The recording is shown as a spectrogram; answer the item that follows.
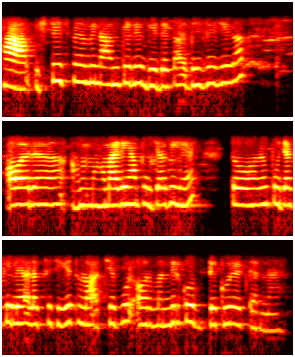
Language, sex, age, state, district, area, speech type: Hindi, female, 18-30, Uttar Pradesh, Azamgarh, rural, conversation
